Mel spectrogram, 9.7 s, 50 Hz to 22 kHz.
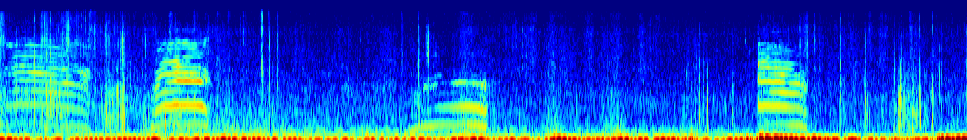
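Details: Talkative orange tabby stray cat clinging to legs meows four times, harmonic-rich calls near 0.3, 1.7, 4.5 and 7.8 seconds, some rising then falling, over low steady background hum and occasional footsteps.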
